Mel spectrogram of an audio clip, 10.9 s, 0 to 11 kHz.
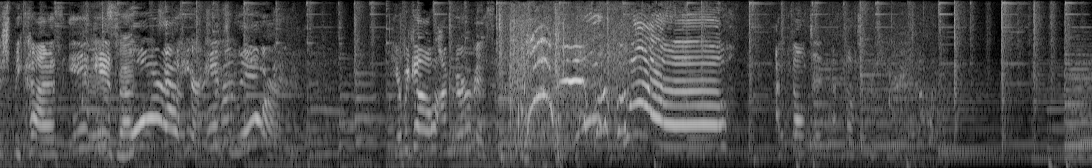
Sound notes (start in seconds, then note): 5.2 shrieking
